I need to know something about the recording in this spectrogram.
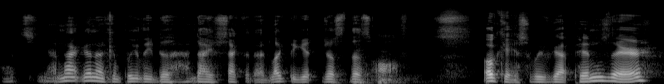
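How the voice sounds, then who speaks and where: A man's voice: mid-range voice, normal speed, creaky. A man with a stuffy nose talking to himself while he takes apart an old mower in his workshop, humming between tasks. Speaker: small engine repair vlogger. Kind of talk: casual talk while working.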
